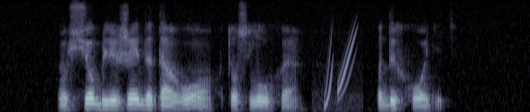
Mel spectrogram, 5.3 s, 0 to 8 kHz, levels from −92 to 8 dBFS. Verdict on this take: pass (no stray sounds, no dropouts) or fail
fail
